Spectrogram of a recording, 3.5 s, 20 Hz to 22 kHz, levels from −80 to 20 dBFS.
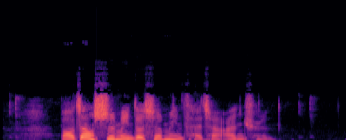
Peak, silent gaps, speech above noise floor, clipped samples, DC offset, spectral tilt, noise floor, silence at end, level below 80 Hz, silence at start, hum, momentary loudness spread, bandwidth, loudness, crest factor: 0 dBFS; none; 42 dB; under 0.1%; under 0.1%; -2.5 dB/octave; -58 dBFS; 0.8 s; -44 dBFS; 0.6 s; none; 15 LU; 10 kHz; -15 LUFS; 18 dB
